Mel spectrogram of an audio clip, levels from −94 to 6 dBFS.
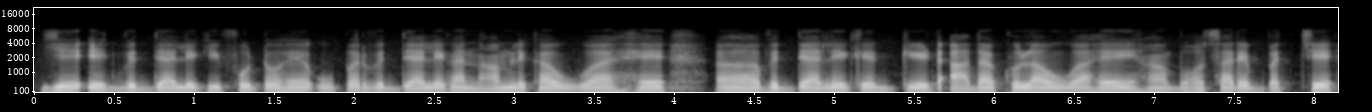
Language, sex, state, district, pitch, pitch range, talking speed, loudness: Hindi, male, Bihar, Saran, 135 Hz, 135-145 Hz, 190 wpm, -18 LUFS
